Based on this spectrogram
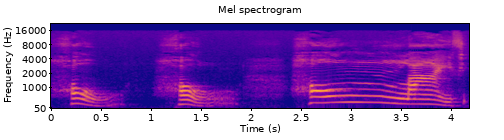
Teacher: Eu junto tudo aqui porque é como se eu tivesse dois L's ligados, já que o E do whole não é pronunciado, tá?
